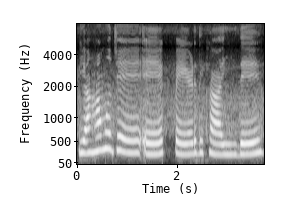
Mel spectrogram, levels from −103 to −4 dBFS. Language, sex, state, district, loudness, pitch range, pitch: Hindi, female, Madhya Pradesh, Umaria, -14 LUFS, 230-265 Hz, 250 Hz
